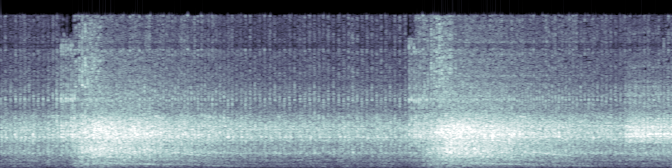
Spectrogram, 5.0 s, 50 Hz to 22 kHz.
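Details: Rover 25 1.4 petrol after a warm start: uneven idle that swells and sags in slow surges; a fuel pump was first suspected, but a faulty lambda (O2) sensor was the cause, and unplugging it improves the idle.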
